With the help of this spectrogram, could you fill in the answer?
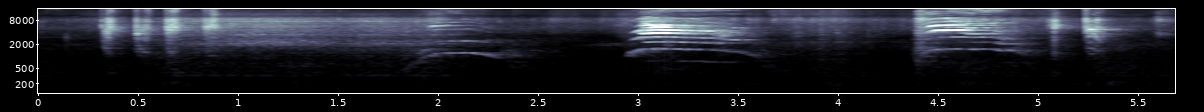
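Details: Kitten being bitten by its mother cat meows for help: three strained, arching meows in quick succession, the middle one loudest, with soft scuffles and taps between them.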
